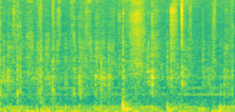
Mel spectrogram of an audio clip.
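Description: Faint scratching of a pen writing on paper in short strokes, over near silence.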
